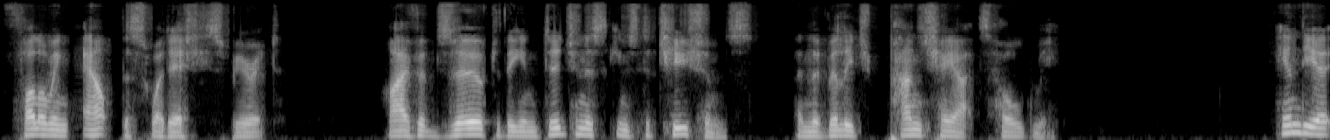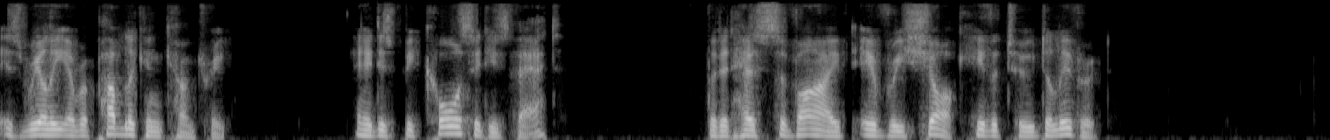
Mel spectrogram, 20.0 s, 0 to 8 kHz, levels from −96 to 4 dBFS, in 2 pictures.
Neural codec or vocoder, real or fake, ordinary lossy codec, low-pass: codec, 16 kHz, 4.8 kbps, FACodec; fake; AAC, 32 kbps; 7.2 kHz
